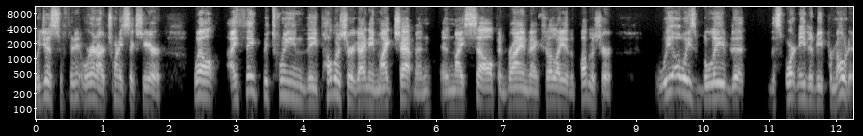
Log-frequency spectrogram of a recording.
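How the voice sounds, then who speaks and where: A man with an American accent speaks at a moderate pace and fairly high pitch with lively intonation, an unremarkable speaking voice, dry and close with no echo over a quiet background. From Missouri. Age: 60s. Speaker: magazine editor. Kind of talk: interview. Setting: video call, audio only.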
